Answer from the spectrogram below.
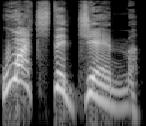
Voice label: Female Draenei Attack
